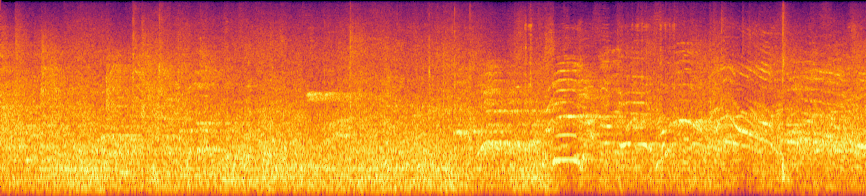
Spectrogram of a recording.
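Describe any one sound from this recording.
Skates scrape on the ice.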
